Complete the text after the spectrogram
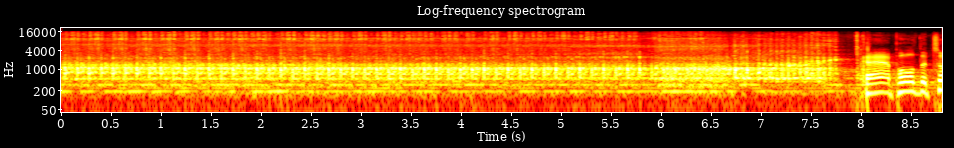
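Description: A gouge cuts into spinning wood with a loud, rough, scraping whir.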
